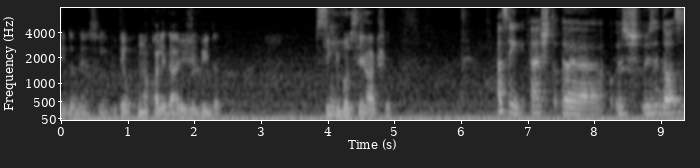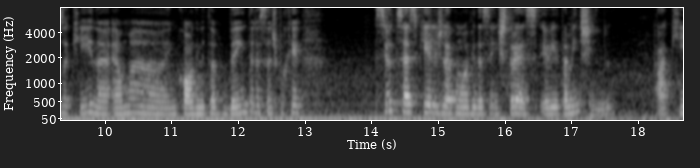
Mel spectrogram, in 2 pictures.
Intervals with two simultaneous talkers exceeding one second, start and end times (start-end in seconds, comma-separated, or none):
none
